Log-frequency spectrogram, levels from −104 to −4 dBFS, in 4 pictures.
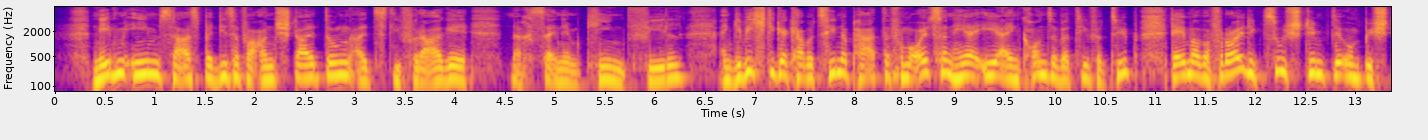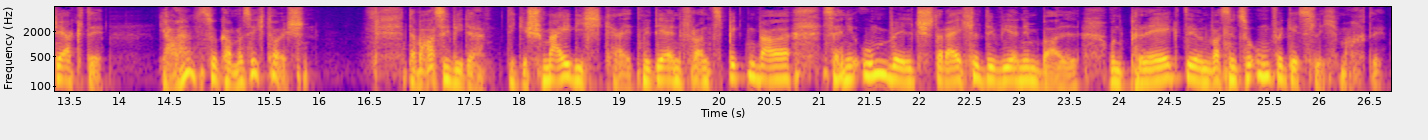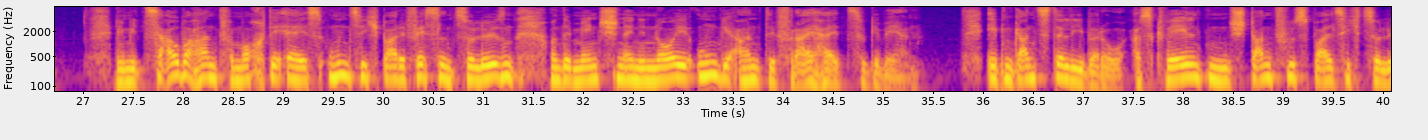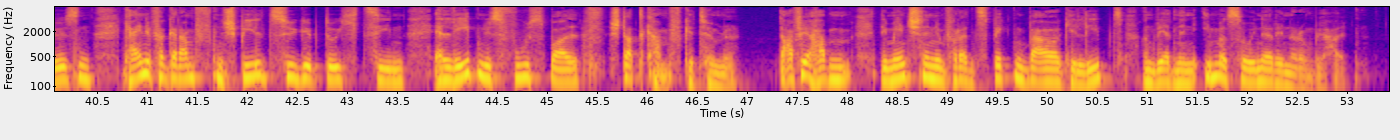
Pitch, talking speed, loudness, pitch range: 150 Hz, 125 wpm, -15 LUFS, 135-165 Hz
